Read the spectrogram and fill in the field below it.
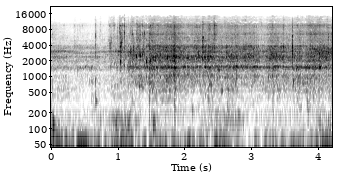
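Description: Water splashes as a hand dips into it.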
